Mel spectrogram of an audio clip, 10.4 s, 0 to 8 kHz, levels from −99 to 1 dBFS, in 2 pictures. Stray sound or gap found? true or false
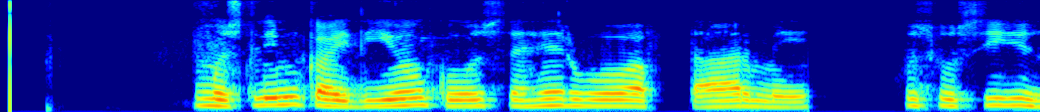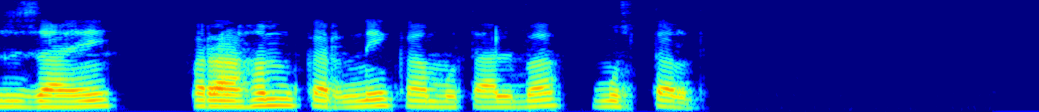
false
